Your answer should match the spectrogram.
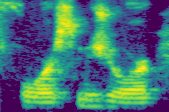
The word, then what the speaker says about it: force majeure: horse major is french though it is actually pronounced force major force major means higher force um americanized it is what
